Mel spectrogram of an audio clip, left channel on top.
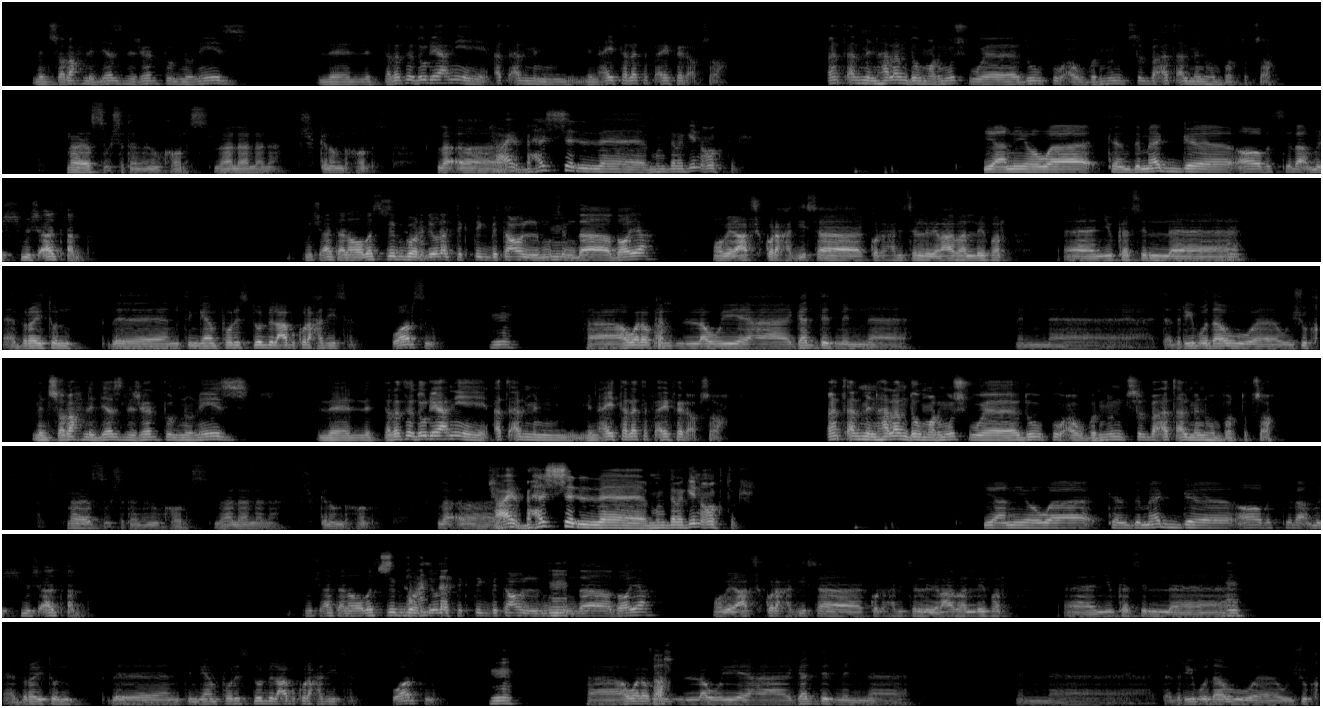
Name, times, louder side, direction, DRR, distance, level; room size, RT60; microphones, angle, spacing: voice 1, 0.3-2.5 3.2-7.3 8.2-12.7 18.1-20.7 30.2-30.9 31.8-32.1 38.6-38.8 44.4-44.7 46.1-46.2, right 6 dB, 75° right, 0.4 m, -33 dB
voice 2, 13.8-17.0 17.5-18.3 23.0-27.2 29.4-30.8 31.1-32.9 33.5-36.4 37.0-38.8 39.6-40.3 40.6-43.1 43.5-43.9 45.4-48.6 49.7-52.7, left 4 dB, 60° left, 0.7 m, -33 dB
9.5 x 6.9 x 5.6 m
head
